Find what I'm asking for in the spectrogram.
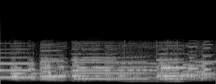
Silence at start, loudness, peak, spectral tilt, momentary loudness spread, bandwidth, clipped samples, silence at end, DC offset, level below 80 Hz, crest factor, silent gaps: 0 s; -24 LUFS; -10 dBFS; -5 dB/octave; 4 LU; 3.5 kHz; under 0.1%; 0 s; under 0.1%; -82 dBFS; 14 dB; none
